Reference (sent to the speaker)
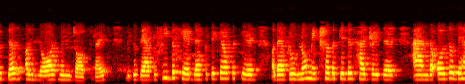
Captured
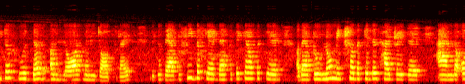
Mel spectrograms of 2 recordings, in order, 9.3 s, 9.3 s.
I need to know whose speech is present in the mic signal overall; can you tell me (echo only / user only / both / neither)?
echo only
